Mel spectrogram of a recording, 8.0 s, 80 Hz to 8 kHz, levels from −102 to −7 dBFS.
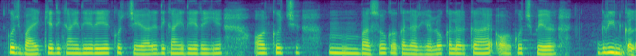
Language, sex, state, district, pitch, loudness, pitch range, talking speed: Hindi, female, Bihar, East Champaran, 190 Hz, -18 LUFS, 180-200 Hz, 205 wpm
